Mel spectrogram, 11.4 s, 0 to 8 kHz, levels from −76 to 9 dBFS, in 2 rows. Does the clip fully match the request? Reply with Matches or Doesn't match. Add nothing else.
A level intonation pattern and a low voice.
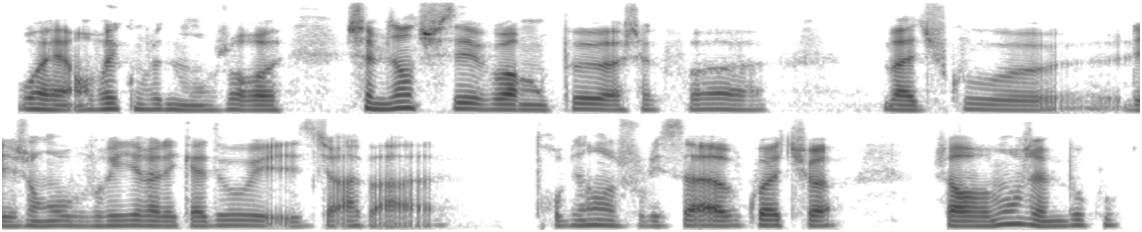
Matches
